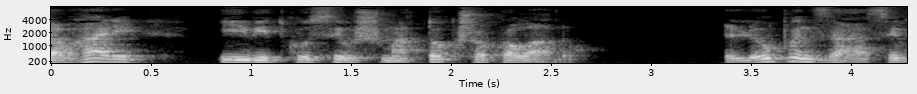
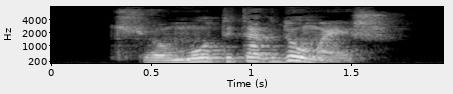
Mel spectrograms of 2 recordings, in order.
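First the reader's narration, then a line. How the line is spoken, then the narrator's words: Sharp question. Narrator (Ukrainian): різко запитав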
